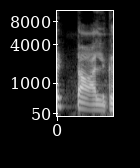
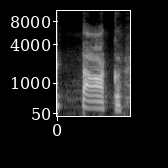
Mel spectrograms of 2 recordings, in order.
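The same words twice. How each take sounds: First: टाल्क, the L pronounced as spelt; L wrongly sounded. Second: टाक, long open vowel, no l before the k; silent L. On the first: Teacher mimics untrained learners, L sounded in टाल्क. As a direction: say टाल्क with an audible l before the k. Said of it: "जिनको तरीका नहीं पता वो पढ़ेंगे". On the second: Teacher shows learners the correct word, silent L in टाक. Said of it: "इसको पढ़ते हैं". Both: Shown as a demonstration.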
